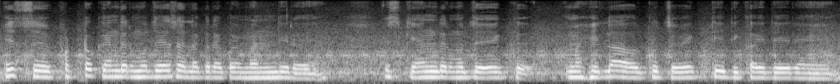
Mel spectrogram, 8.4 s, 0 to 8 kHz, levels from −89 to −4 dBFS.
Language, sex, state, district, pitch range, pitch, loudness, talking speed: Hindi, male, Rajasthan, Bikaner, 150-170 Hz, 155 Hz, -12 LUFS, 170 wpm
